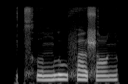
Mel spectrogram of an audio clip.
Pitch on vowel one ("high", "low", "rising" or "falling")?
rising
